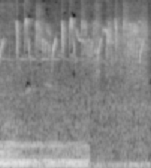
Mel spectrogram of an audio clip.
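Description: Ciblek gunung songbirds chirp in quick, repeated high calls at a bird kiosk, steady and fairly close, while a low murmur underneath drops away partway through.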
